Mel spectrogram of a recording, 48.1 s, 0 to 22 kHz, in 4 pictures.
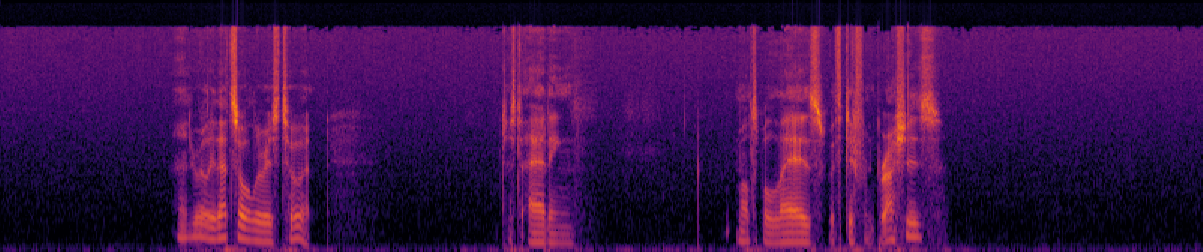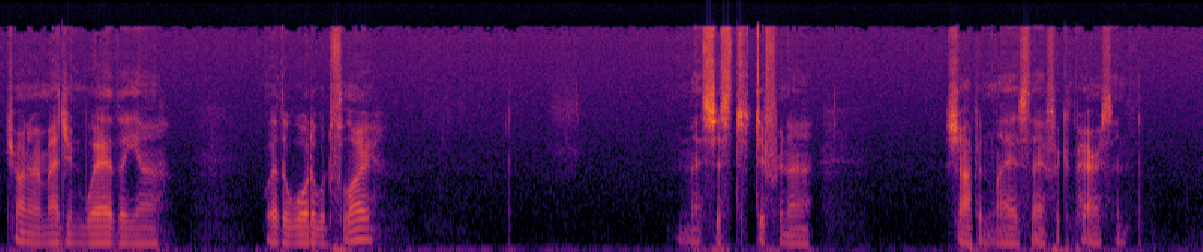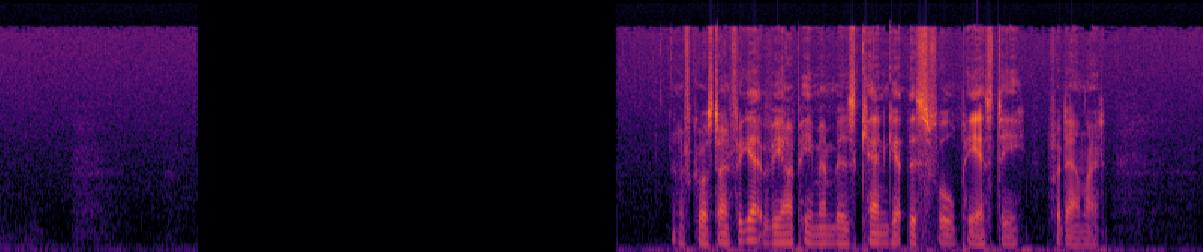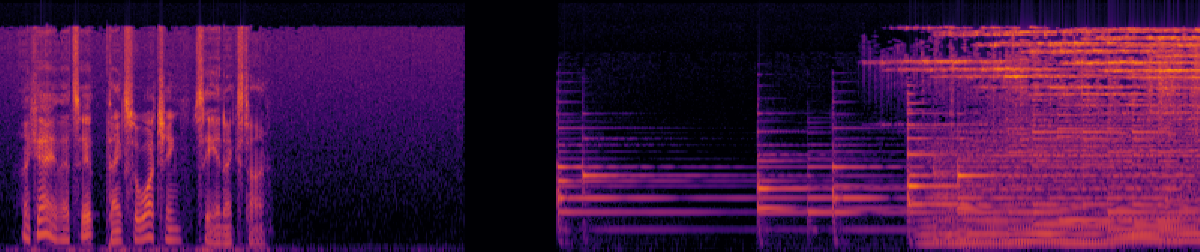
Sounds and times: Inside, small room: 0.0s - 26.0s, 30.2s - 40.8s
Speech: 1.7s - 3.2s, 5.0s - 5.8s, 7.3s - 9.5s, 12.1s - 13.8s, 14.7s - 15.9s, 18.8s - 20.2s, 21.5s - 23.4s, 30.8s - 35.2s, 36.2s - 38.8s.

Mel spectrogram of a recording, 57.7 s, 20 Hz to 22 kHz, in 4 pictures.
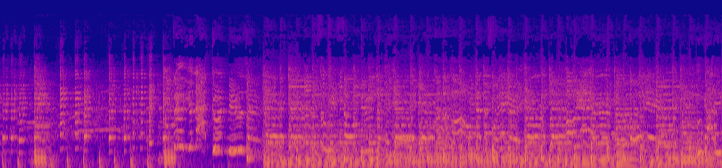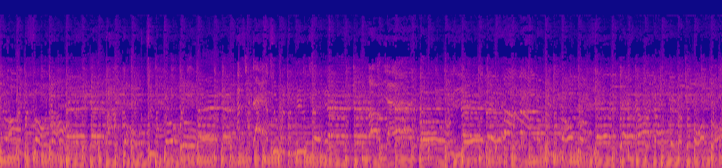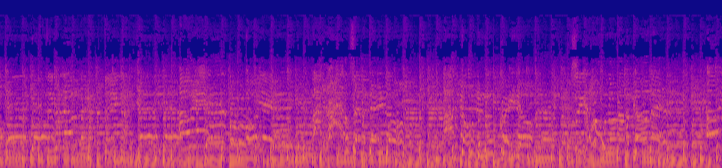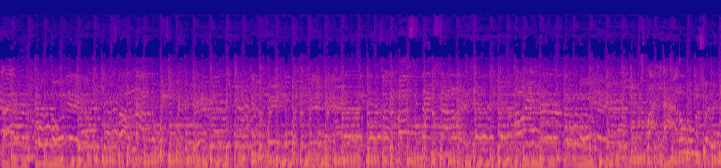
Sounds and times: Soul music: 0.0s - 57.7s.

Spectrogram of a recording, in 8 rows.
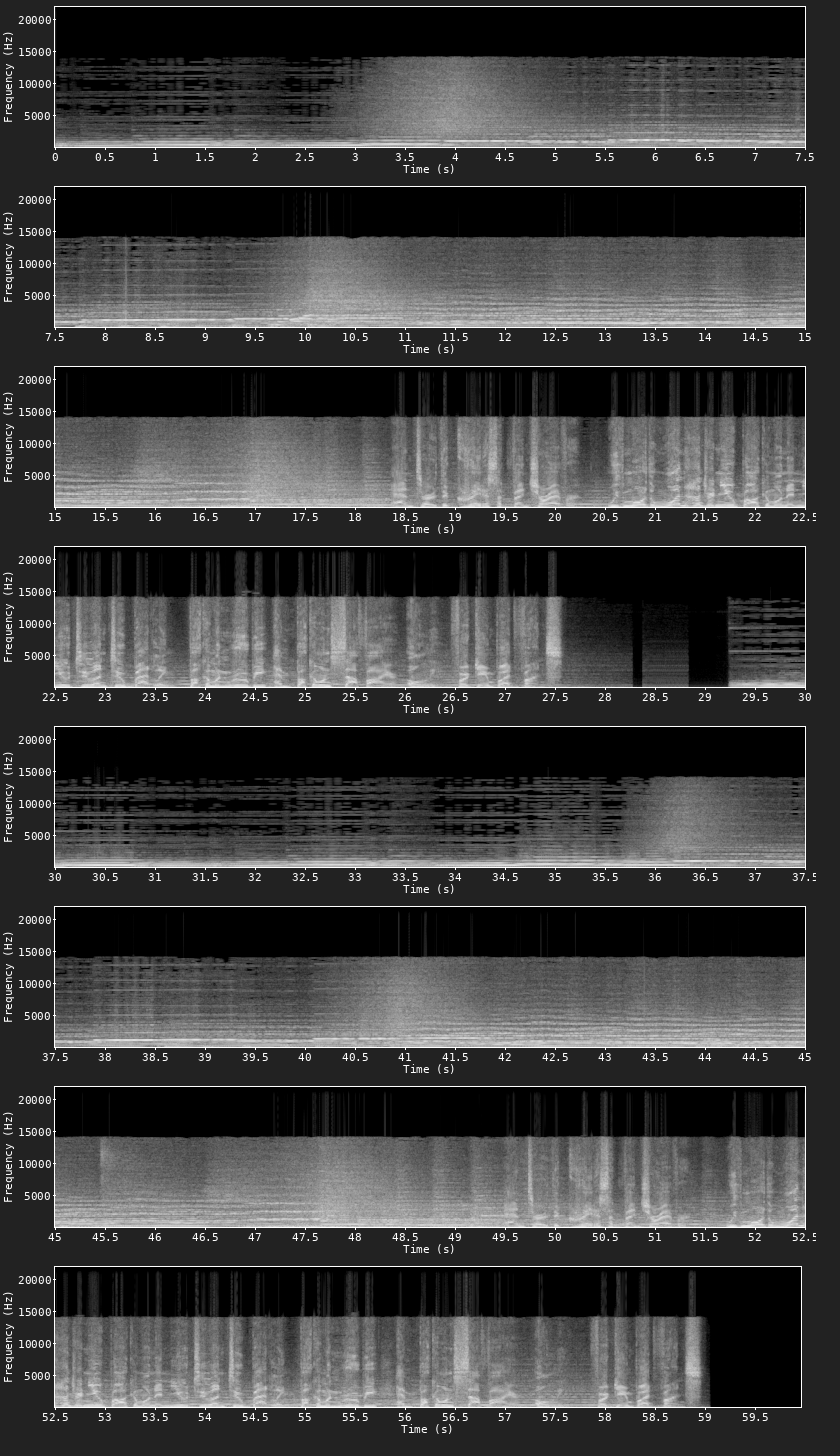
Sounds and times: Music: 0.0s - 59.1s
Speech: 18.4s - 27.6s, 49.5s - 59.1s.

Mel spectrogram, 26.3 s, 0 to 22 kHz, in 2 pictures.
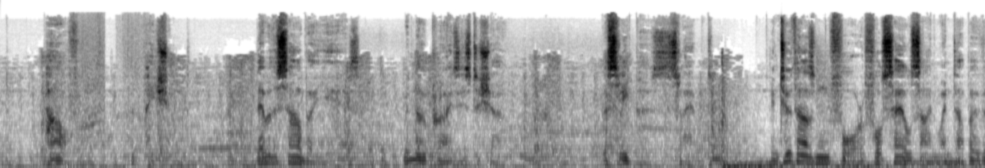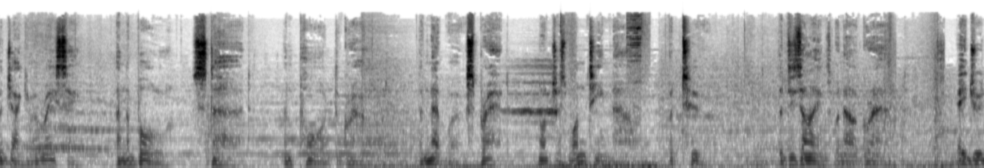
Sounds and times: Music: 0.0s - 26.2s
Speech: 0.6s - 2.4s, 3.4s - 4.8s, 5.4s - 6.8s, 8.0s - 9.5s, 10.3s - 18.1s, 18.7s - 22.6s, 23.5s - 25.1s, 25.8s - 26.2s.

